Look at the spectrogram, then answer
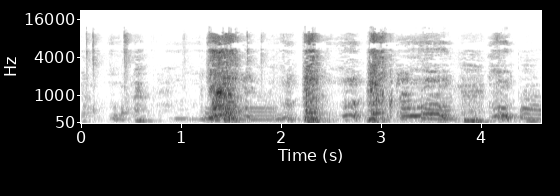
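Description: Harsh, explosive snorts and sneezy bursts come from a young Vizsla, linked here to laryngeal paralysis. A person keeps up a soft, reassuring chatter between the bursts.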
